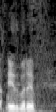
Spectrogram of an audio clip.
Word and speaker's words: Zverev: Zverev, ¿no? – Y eso que me lo han dicho Víctor Catalina, Zverev.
